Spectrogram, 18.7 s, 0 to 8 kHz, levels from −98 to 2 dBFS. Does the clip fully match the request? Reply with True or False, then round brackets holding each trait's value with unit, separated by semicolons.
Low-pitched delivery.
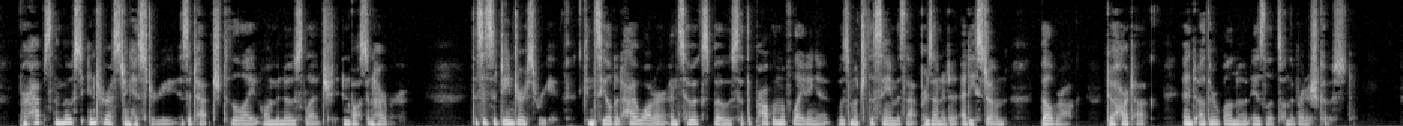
False (205 Hz)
